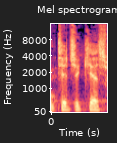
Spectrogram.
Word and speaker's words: Tychicus: We coordinated, by the way, the pronunciation of Tychicus. You can hear it like lots of different ways, but we're going to roll with that this morning. Tychicus, we'll learn a little bit about him.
